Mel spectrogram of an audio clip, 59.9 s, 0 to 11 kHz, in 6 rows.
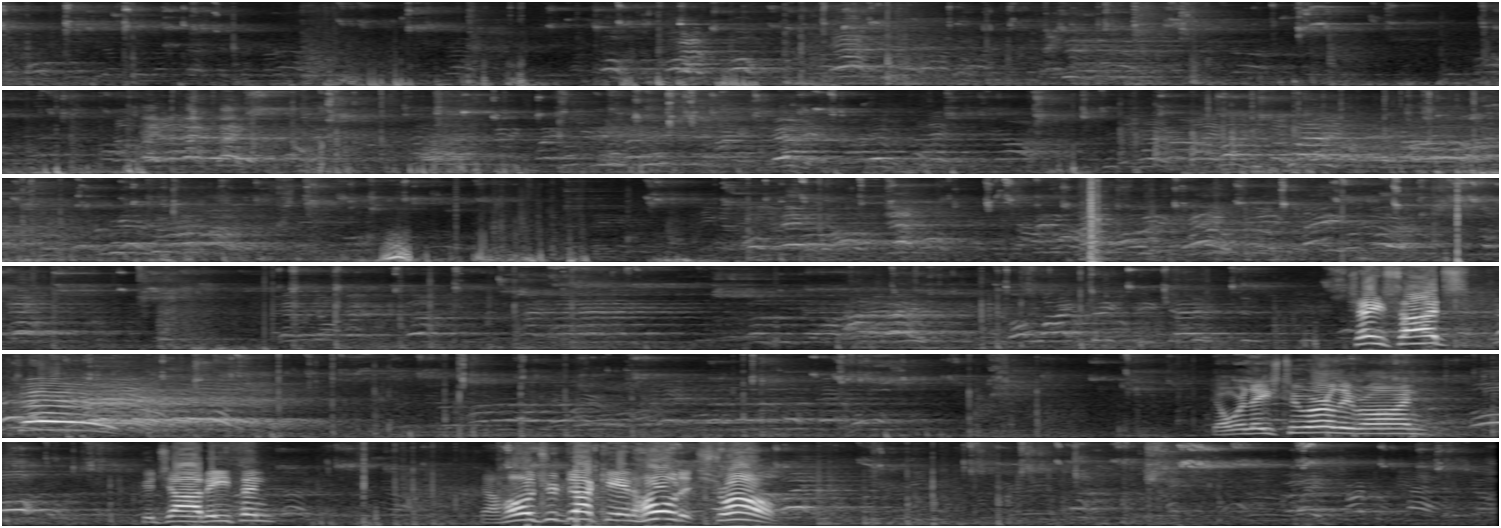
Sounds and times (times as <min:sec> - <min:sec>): Basketball bounce: 0:52.0 - 0:53.1, 0:55.4 - 0:56.8
Speech: 0:53.2 - 0:55.4.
